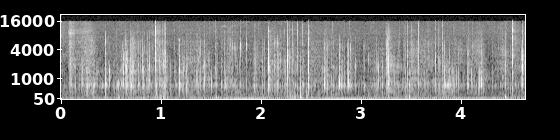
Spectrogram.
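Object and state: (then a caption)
Plastic zip pouch of sachets, crinkling. A printed clear PVC zip pouch full of sachets is held in the hands while fingertips and nails squeeze and scratch along its top edge. The result is a dense run of soft crinkles and sharp, brief plastic crackles, with a faint steady tone underneath.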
